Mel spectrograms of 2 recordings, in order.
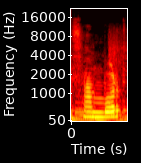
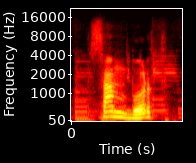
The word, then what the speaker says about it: Zandvoort: De hecho, Zandvoort viene de que en realidad se pronuncia Zandvoort, pero no soy alemán, perdón, no soy holandés, así que no te podría decir exactamente.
